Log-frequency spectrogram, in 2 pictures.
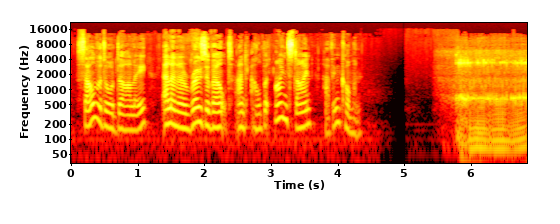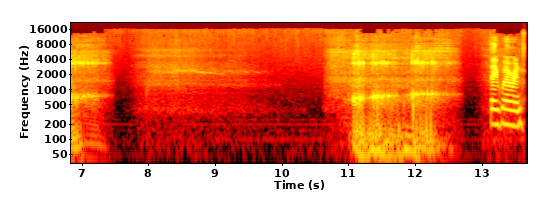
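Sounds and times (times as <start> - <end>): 
speech: 0.2 - 4.5, 13.2 - 13.6
loud raspy snoring with rumbling inhales and breathy exhale: 5.6 - 7.6, 10.9 - 12.8.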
